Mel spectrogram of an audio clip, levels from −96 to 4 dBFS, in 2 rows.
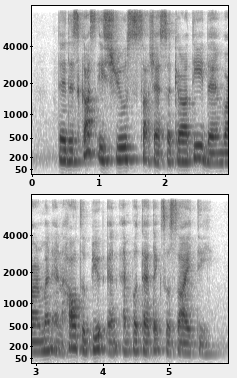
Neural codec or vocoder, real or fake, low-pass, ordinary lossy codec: none; real; 7.2 kHz; none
